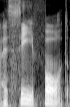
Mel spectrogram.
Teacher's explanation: The traditional Sussex pronunciation of the name has a full vowel in each syllable, Seafort. However, outside Sussex and increasingly within, it is commonly pronounced with a reduced vowel on the second syllable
